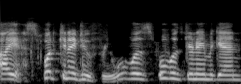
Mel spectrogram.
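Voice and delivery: eager, excited, quick, high-pitched bustling chatter. Narrating a scene and voicing Borton greeting visitors, excited Borton voice. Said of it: "he kind of gets really excited".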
